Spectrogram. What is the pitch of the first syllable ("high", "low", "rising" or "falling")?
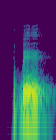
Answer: falling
